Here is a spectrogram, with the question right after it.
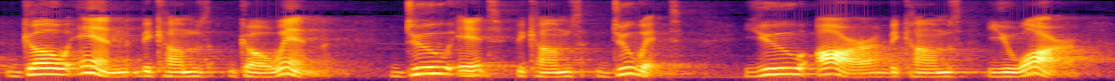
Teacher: becomes I ate lunch rule two o o plus a vowel when the vowels o o and ow are followed by a vowel in the second word a w sound is inserted in order to link them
